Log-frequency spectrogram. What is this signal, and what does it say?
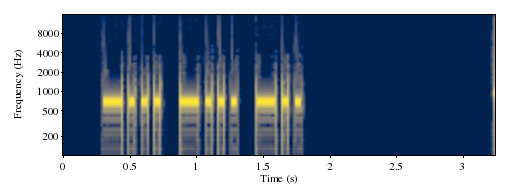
Morse code, heard as a keyed tone, about 25 wpm, 700 Hz. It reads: BBD
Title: All Cut Numbers - 3-Digit 25wpm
